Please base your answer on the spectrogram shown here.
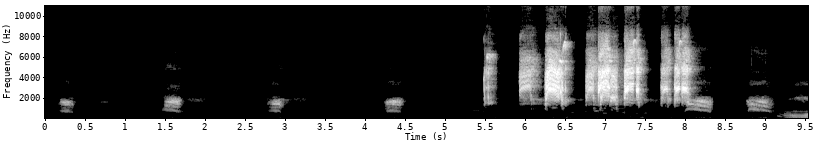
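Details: Sindhi black francolin: a run of short, soft notes about every 1.4 seconds, then a loud, harsh, rasping phrase of five or six grating notes, followed by a few more lower notes.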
